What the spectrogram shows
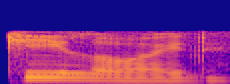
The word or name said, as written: keloid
